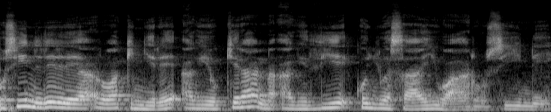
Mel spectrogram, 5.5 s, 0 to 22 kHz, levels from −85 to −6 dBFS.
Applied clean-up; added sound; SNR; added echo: none; none; none; none.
